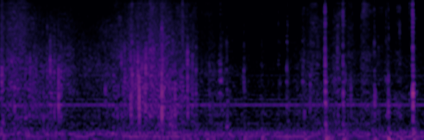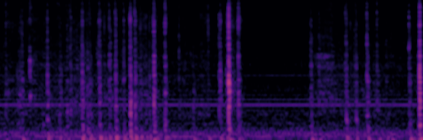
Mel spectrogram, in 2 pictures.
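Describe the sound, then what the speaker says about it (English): Keys clatter on a computer keyboard during a live stream, scattered clicks and taps at close range over a steady background hum, with occasional faint thumps. "Maybe I'll just type in the chat."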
